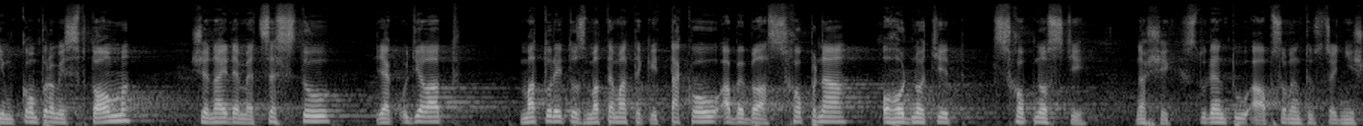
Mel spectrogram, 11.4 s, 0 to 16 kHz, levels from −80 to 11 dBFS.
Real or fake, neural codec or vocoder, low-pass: real; none; 14.4 kHz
